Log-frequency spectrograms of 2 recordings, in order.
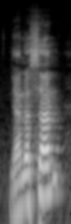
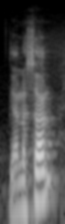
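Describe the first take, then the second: The two takes are said the same way.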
